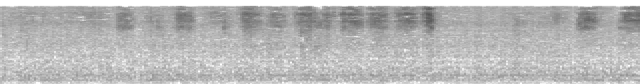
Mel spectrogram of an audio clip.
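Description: Pencil sketching lightly on tinted paper: a faint run of short strokes from about a second in until nearly three seconds, then a few more near the end.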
